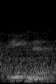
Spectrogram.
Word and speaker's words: Ihnen: It's Ihnen, And it's pronounced Eden. Ihnen. Eden.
